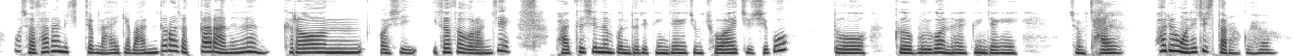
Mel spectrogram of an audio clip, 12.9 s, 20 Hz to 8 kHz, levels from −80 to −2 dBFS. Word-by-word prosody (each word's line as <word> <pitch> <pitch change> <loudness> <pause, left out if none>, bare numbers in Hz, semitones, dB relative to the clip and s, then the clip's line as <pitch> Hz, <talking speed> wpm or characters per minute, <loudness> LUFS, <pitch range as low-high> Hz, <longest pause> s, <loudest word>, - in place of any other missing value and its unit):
'어 285 - -9
저 205 -7 +1
사람이 250 +3 +3
직접 205 -3 -5
나에게 180 +3 -3
만들어줬다.'라는 215 - +2
그런 210 0 +2 0.2
것이 185 -1 -4 0.2
있어서 220 0 0
그런지 180 - -1 0.5
받으시는 220 +3 +1
분들이 185 -1 -1
굉장히 185 0 +1
좀 180 0 -3
좋아해 185 +1 +1
주시고 200 - -2 0.4
또 185 -3 +1 0.3
그 190 -2 +2
물건을 190 -2 +2
굉장히 175 -2 0 0.5
좀 185 -5 -1
잘 185 +1 0 0.3
활용을 285 -6 +5
해 - - +5
주시더라고요. 180 - -2
195 Hz, 295 characters per minute, -22 LUFS, 180-220 Hz, 0.5 s, 활용을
